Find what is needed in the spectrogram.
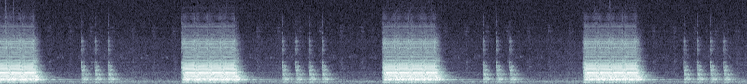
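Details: Loud buzzing MRI scanner tones about every four seconds, each followed by quick rapid knocks; sample sound to prepare patients, including children, for what an MRI sounds like.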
